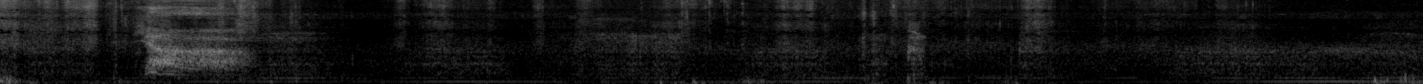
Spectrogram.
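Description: Belgian Malinois dogs moving about in grass, with a short dog sound about a second in, over a steady low hum.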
